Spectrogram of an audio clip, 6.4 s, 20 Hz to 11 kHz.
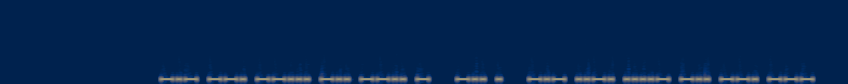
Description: Morse code, heard as a keyed tone, about 40 wpm, 700 Hz. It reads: KG7DZT DE KF4DGO
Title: USA Callsign DE Callsign - 6 Characters - 40wpm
